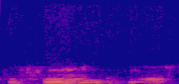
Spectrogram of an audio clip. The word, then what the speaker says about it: Kisin: Kimi, el dios de la muerte, o Kisin, como se pronuncia en maya yucateco.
